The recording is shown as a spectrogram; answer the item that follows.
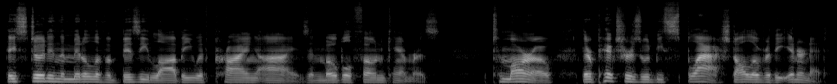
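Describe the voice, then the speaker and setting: A man narrating a romance audiobook in a measured, expressive way, close to the mic. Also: on the low side, dry recording.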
